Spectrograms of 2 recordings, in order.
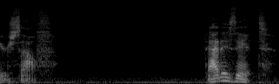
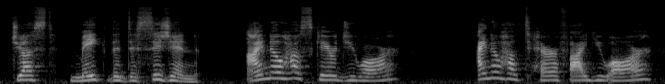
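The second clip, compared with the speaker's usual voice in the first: usual speaking voice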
